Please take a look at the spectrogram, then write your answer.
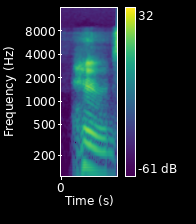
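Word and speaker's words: Huhn: Taking up for your Titans will be number 12, Cole I'm pretty sure with the H-U-H-N that says Hoon, so Dylan Wattoon.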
